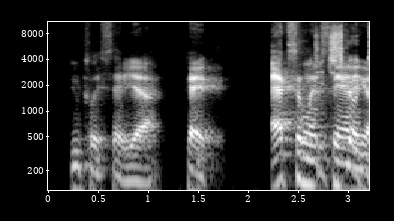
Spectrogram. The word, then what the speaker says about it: Dricus Du Plessis: Dricus Du Plessis. Du Plessis, yeah.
